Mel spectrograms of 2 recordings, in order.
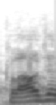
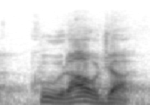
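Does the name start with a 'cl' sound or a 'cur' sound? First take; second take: cl sound; cur sound. First: The name starts with a 'cl' cluster. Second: The name starts with 'cur', with r replacing l. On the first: This is the native Portuguese pronunciation. "Você vai pedir para um oriental falar Cláudia" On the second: The speaker's language lacks this sound. "ele fala Curáudia"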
